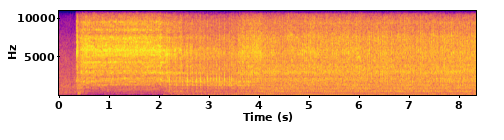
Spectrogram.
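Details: Old military Yanmar diesel portable air compressor after a fuel-system overhaul to clear tar and new exhaust nuts: it catches after a short crank and settles into a steady, even chug with a building compressor hum as it makes air. It is running healthy.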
